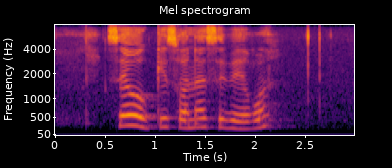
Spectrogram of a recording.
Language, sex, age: Northern Sotho, female, 25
